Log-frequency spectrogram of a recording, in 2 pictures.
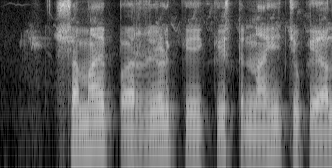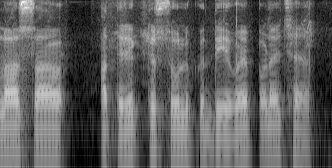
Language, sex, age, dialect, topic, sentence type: Maithili, male, 25-30, Eastern / Thethi, banking, statement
